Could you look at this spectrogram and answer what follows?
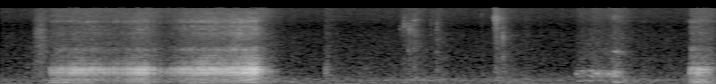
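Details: Dog sleeping in his crate: quiet, low, rumbling breath noises followed by fainter snorts; soft snoring.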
